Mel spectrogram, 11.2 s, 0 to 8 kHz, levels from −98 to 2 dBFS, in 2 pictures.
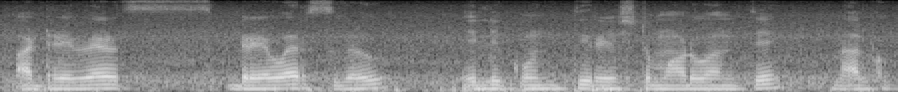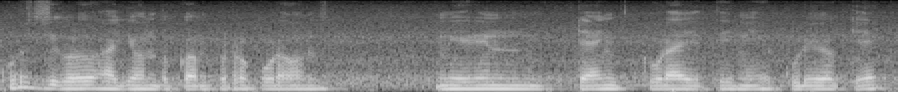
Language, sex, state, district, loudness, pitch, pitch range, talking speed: Kannada, male, Karnataka, Bidar, -17 LUFS, 115 Hz, 110-120 Hz, 120 wpm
